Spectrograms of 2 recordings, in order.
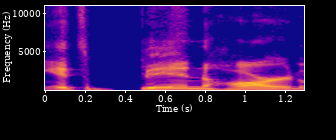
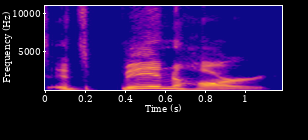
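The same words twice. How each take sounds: First: "been" stressed, slow and a bit louder; "It's been hard" with "been" leaned on. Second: "been" leaned on, slow; "been" drawn out and stressed. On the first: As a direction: hit "been" hard, slowly. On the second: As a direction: slowly stress "been" in "It's been hard". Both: Shown as a demonstration. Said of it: "It's not that it would be hard".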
